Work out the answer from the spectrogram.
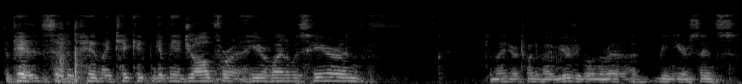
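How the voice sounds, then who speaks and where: A middle-aged man with a Northern Irish accent reminisces casually in a family interview, speaking haltingly and repeating words. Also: medium pitch, fairly even intonation. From Northern Ireland. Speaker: interviewee, father. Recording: distant mic with background room noise.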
